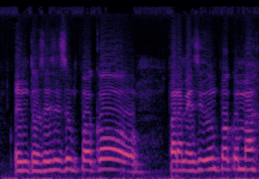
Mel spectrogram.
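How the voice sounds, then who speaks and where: A woman talks at a medium pitch. She speaks with a Colombian Caribbean accent. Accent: Colombian Caribbean coastal Spanish. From Barranquilla, Colombian Caribbean coast. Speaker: master's student, journalist. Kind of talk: radio panel discussion.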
